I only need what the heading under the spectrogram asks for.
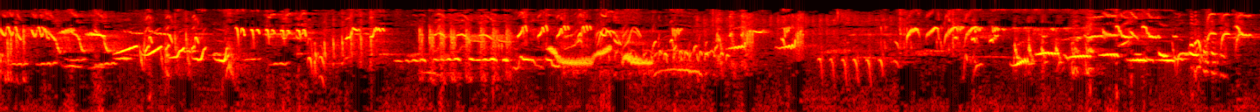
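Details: Lure song of a brown-chested jungle flycatcher meant to get rivals singing quickly: rich fluted phrases of quick up-and-down whistles, trilled runs and brief gaps between bursts.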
